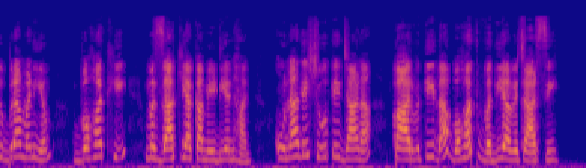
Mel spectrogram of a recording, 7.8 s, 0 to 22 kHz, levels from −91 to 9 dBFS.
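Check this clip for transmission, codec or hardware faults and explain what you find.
The speech has been through lossy compression throughout, most likely Vorbis compression at a low setting; the damage is plainly audible and fits a bitrate of around 32 kbps. At that rate the encoder spends few bits on the treble, so it cuts everything above about 14.2 kHz and quantises the remaining high detail so coarsely that it turns into noise of similar energy. The result sounds hissy and grainy, with roughened tone and softened consonant attacks.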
